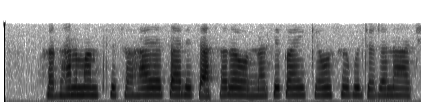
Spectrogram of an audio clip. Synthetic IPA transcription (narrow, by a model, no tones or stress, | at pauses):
pɾɔd̪ʱanmənt̪ɾisɔɦajɔt̪aɾit͡ʃasɔɾɔunːət̪ipaĩkjẽw̃sɔbʱud͡ʒod͡ʒɔnaɔt͡ʃʰi̥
